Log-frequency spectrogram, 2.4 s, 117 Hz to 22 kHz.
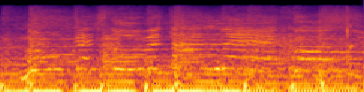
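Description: A 51-year-old Argentine rock album plays loudly, with a steady, pulsing bass line and full band texture filling the sound, and no talking over it.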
